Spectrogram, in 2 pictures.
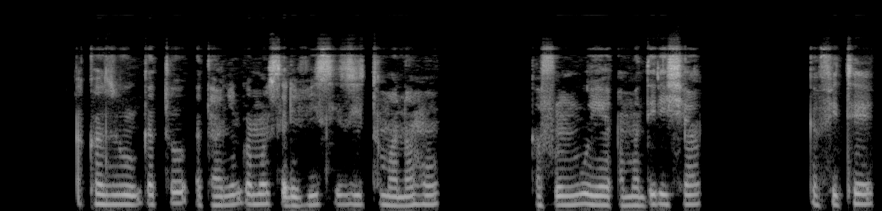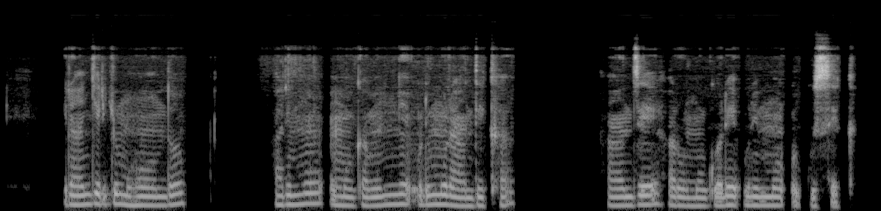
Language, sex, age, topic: Kinyarwanda, female, 25-35, finance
